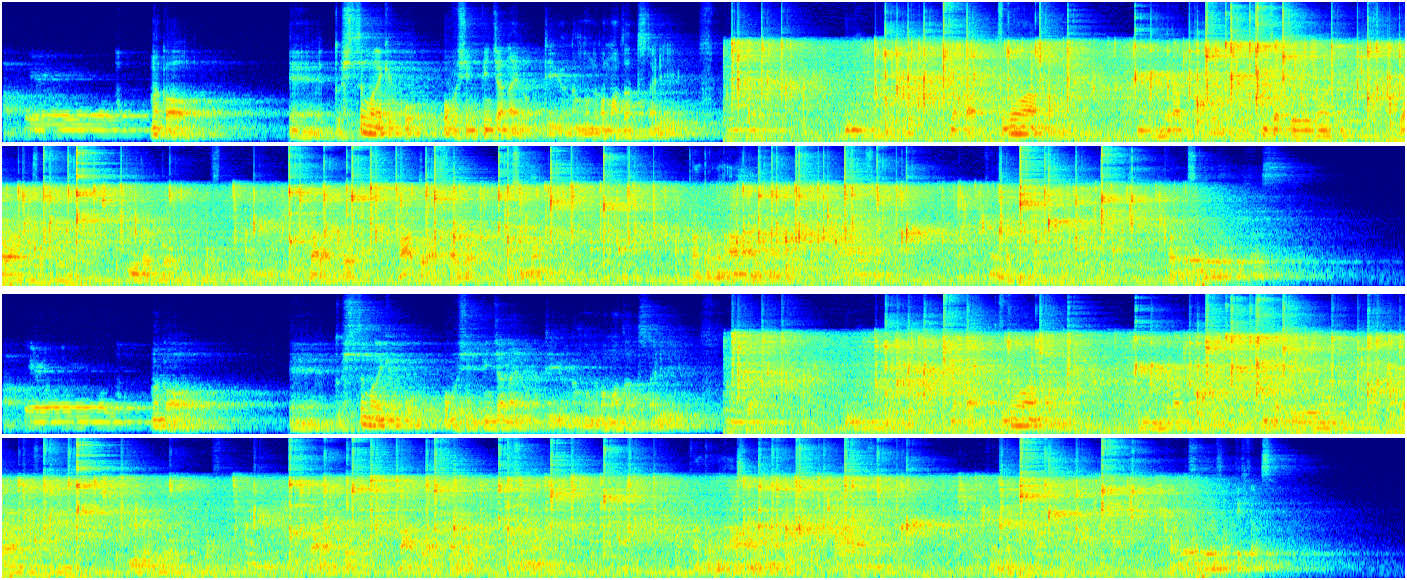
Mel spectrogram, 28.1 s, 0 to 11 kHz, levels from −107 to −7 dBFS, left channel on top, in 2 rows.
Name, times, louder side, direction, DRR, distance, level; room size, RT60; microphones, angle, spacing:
voice 1, 0.2-1.3 7.2-7.7 10.0-10.7 16.4-16.9 21.4-21.6 22.3-23.1 25.8-26.8, right 2 dB, 65° right, 4 dB, 0.6 m, -42 dB
voice 2, 1.5-1.9 2.9-6.7 7.0-7.1 8.4-8.7 9.5-10.4 11.3-14.8 15.3-15.8 17.1-17.6 18.0-18.8 19.1-19.5 20.9-22.1 23.9-24.7 25.6-26.2, left 3 dB, 85° left, 6 dB, 0.6 m, -38 dB
sound 1, 7.2-26.0, left 2 dB, 30° left, 0.6 m, -32 dB
9.3 x 6.2 x 2.5 m, 2.2 s
head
